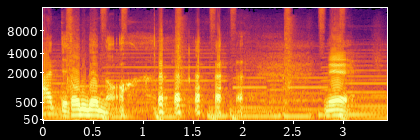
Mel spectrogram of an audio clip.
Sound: laughs

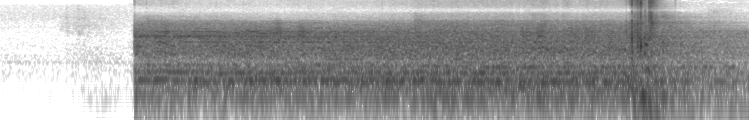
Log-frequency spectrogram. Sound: sound of wind

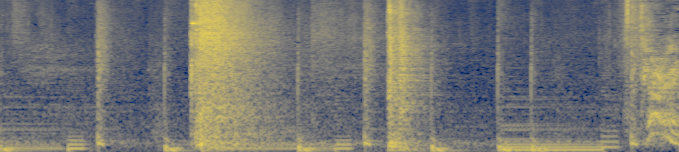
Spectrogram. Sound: upbeat music; door slams

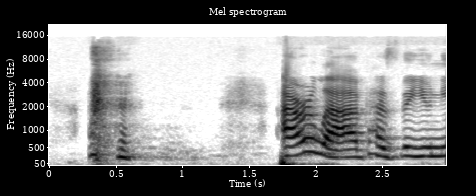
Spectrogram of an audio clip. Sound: laughing

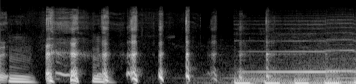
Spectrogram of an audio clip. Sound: laughing

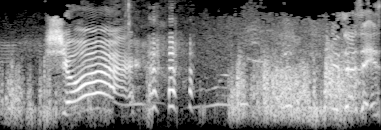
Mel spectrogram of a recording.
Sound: laughter

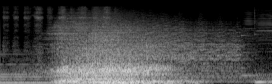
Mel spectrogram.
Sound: roars

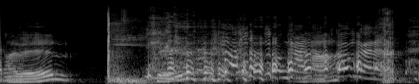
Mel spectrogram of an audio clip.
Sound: Risas

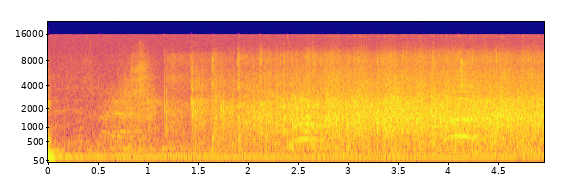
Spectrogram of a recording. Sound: audience applauding

